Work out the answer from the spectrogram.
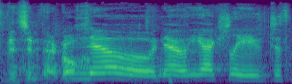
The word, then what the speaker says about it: Van Gogh: love it and then van go I think that's like the American pronunciation of his name am I right do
